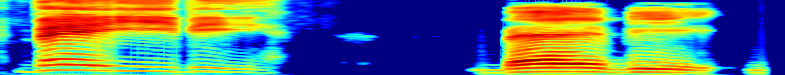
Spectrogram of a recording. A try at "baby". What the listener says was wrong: get that E in there.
